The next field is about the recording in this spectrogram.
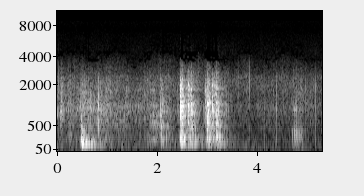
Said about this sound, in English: Once more ought to do it now. Yeah, there we are. Let's get it open now.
